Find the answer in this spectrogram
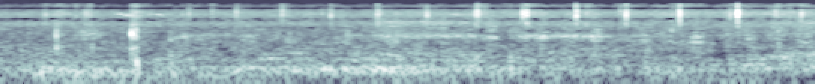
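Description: Faint footsteps and light clicks on a tarmac path as a husky trots back to its handler.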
